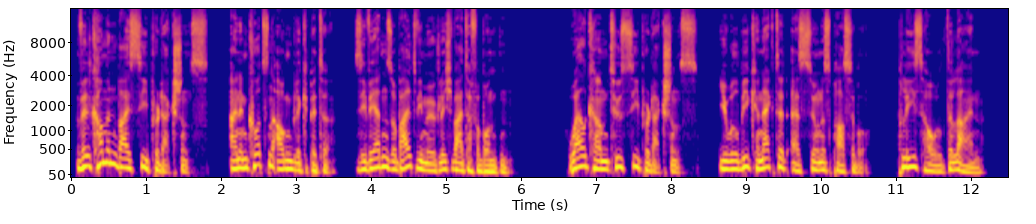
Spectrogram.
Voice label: Phoneline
